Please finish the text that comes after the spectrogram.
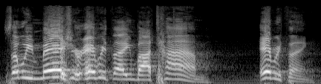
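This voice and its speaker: A man's voice: very high-pitched, very animated, moderate pace, fairly bright tone. An older man preaching a conversational sermon as pastor, mixing humor with emphatic, building repetition. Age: 60s.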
